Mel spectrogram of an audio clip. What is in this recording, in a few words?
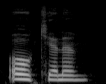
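"òchient", Sardinian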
